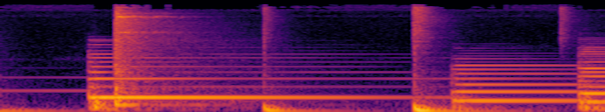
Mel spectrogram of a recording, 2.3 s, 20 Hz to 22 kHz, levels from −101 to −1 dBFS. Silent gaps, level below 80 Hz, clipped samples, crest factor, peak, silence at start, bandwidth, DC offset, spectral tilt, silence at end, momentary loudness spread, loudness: none; -36 dBFS; under 0.1%; 20 dB; -8 dBFS; 0 s; 19 kHz; under 0.1%; -5 dB/octave; 0 s; 10 LU; -28 LUFS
